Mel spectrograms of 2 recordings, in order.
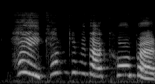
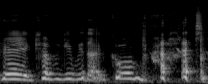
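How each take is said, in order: First: It is said in a normal voice. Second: It is said in a deep, man-like voice. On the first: The voice sounds like hers. The speaker calls it right. "She should say" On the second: The voice sounds like a man's. The speaker calls it wrong. "Now we worry about the voice"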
